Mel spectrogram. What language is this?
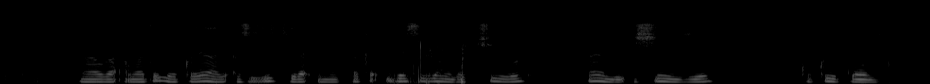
Kinyarwanda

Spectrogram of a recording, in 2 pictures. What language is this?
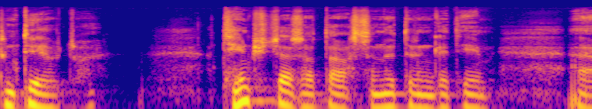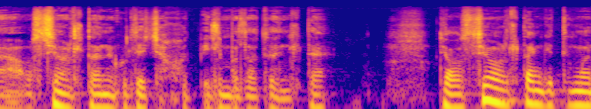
Arabic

